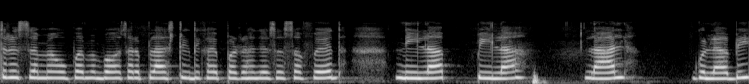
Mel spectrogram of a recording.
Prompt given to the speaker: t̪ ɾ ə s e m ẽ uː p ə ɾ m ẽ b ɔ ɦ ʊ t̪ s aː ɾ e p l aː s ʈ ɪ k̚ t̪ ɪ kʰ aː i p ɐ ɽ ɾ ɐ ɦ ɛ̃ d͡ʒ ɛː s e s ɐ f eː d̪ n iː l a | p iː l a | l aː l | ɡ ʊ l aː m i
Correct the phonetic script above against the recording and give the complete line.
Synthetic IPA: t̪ ɾ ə s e m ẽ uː p ə ɾ m ẽ b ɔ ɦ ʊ t̪ s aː ɾ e p l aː s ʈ ɪ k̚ d̪ ɪ kʰ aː i p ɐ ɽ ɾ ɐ ɦ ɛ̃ d͡ʒ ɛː s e s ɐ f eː d̪ n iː l a | p iː l a | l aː l | ɡ ʊ l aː b i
